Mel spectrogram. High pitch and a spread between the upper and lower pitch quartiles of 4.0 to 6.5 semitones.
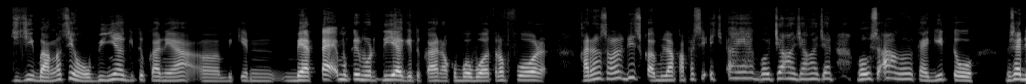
Yes: high, 200 Hz; average, 4.9 semitones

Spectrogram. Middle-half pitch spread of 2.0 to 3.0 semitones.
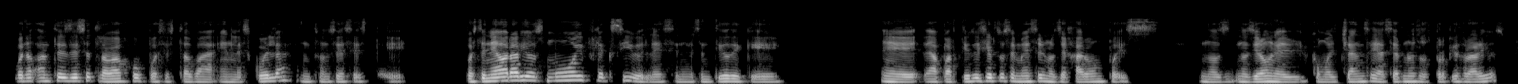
No: average, 3.8 semitones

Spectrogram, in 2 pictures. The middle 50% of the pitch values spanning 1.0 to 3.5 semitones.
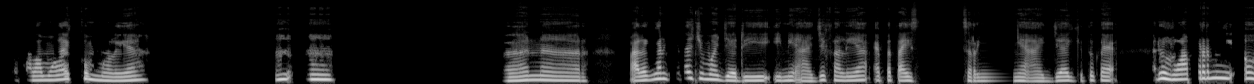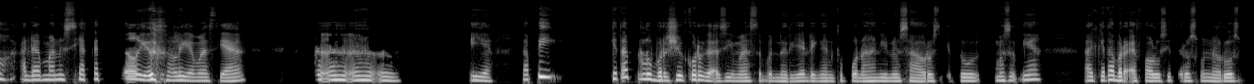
No: average, 4.8 semitones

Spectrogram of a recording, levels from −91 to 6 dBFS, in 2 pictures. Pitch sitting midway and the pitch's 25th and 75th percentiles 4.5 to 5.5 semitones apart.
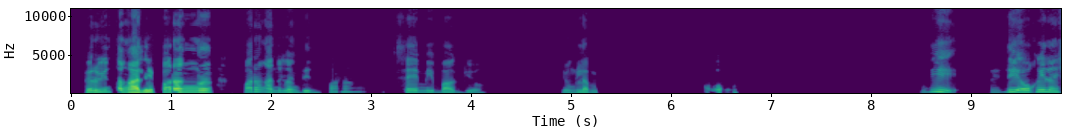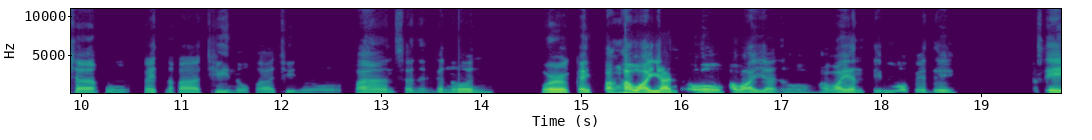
Yes: medium, 170 Hz; average, 5.0 semitones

